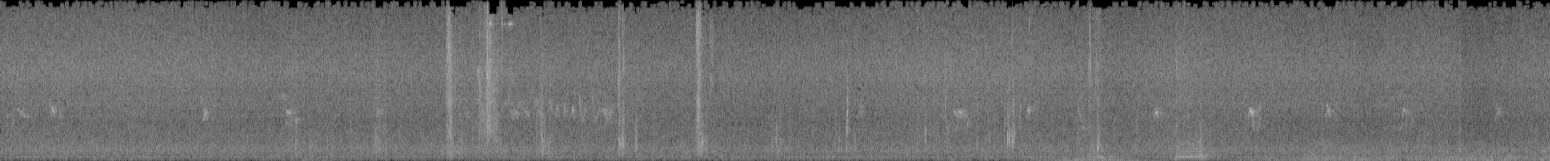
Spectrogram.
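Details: Bees buzzing in a steady droning hum with a band around the low-mid register, occasional clicks and taps, the hum thickening and growing louder in the last third.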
